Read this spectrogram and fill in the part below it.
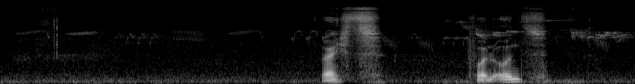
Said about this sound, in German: das Rotkehlchen mit seinem sehr zarten äh, Gesang, sehr melodisch, auch äh, mit sehr hohen Tönen drin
